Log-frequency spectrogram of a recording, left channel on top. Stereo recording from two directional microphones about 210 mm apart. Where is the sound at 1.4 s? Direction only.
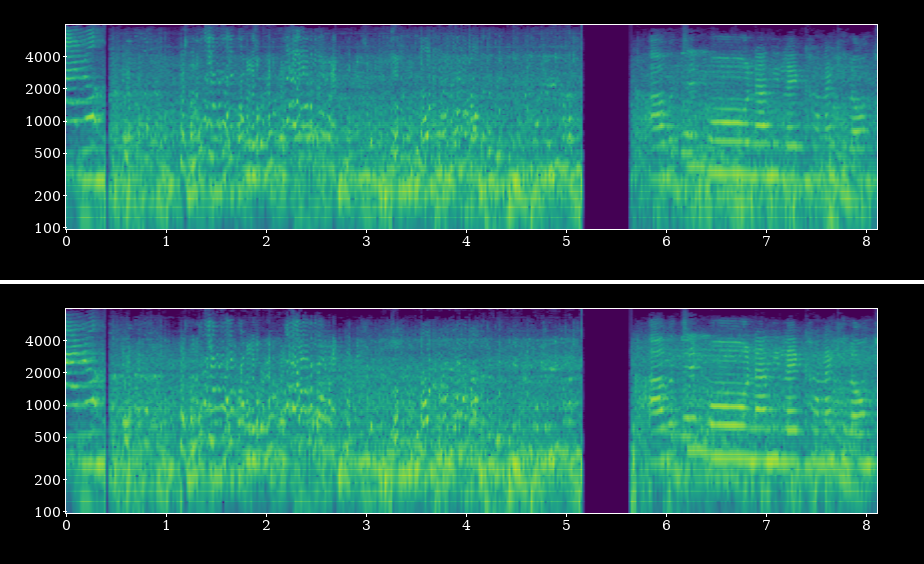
Centre (ahead or behind).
